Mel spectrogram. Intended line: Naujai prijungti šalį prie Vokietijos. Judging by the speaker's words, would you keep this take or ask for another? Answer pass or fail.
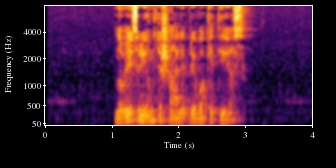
pass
